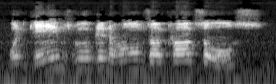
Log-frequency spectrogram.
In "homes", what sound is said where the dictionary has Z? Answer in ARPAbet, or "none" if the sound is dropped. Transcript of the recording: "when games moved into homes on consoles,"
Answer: Z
